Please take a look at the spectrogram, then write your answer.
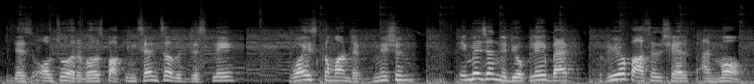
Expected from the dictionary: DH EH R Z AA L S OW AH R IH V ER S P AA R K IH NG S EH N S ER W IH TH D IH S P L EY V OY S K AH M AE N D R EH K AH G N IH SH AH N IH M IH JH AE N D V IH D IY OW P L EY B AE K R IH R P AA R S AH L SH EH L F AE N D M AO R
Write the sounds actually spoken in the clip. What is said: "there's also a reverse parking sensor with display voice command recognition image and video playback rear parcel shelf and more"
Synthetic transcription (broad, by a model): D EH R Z AA L S OW AH R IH V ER S P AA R K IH NG S EH N S ER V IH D D IH S P L EY V OY S K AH M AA N D R EH K AH G N IH SH AH N IH M IH JH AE N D V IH D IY OW P L EY B AE K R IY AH P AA S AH L SH EH L F AE N D M AO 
